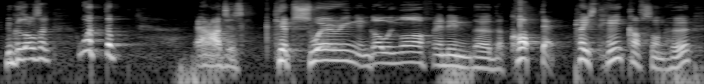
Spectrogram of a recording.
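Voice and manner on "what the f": very high, loud squawk of disbelief; outraged disbelief. Retold or imitated. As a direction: shoot up in pitch, stunned and furious. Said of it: "made me even more pissed off".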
